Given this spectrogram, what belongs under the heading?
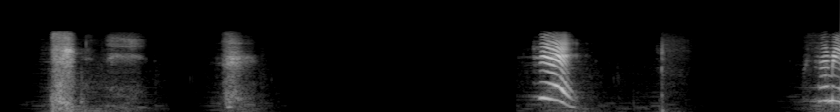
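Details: Female VTuber on a livestream sneezes six times in a row: short, sharp, high-pitched sneezes with breathy gaps between them; repeated sneezing.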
